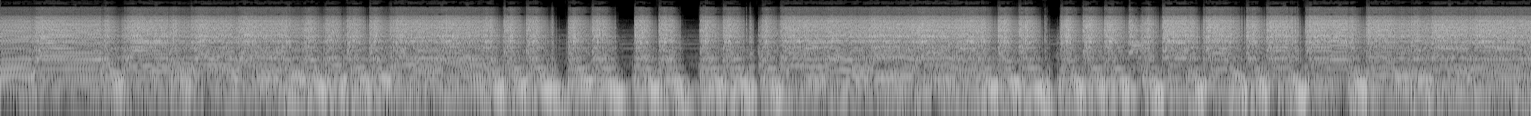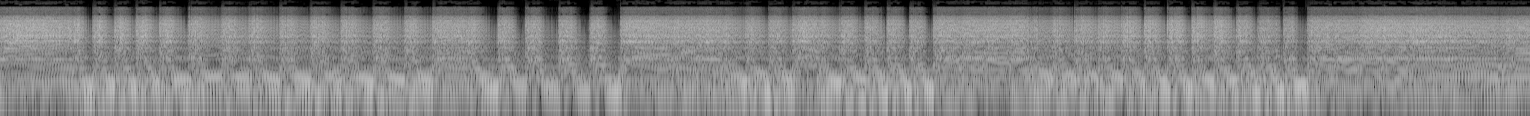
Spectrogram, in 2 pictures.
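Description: Distorted electric guitar riffing through the KSR Ceres three-channel preamp pedal on its lead channel, with a few brief stops between phrases.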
